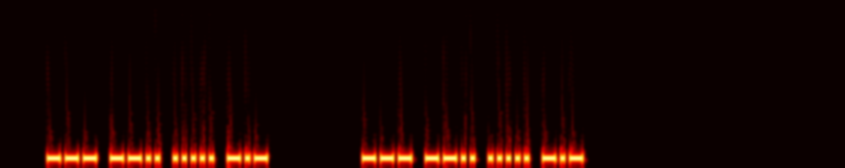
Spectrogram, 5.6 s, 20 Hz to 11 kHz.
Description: Morse code, heard as a keyed tone, about 40 wpm, 700 Hz. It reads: OZ5K OZ5K
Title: DXCC-100 Call Signs - 4 Characters - Repeated 2x - 40wpm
